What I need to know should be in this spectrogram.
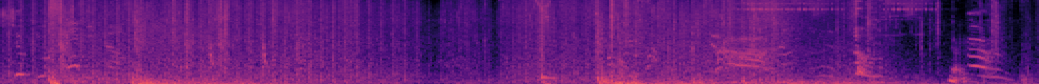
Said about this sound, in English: Just gonna shoot you again, you know.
